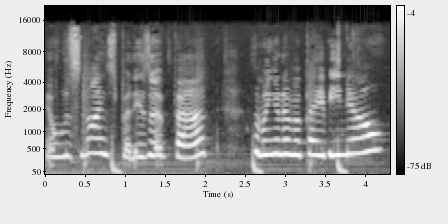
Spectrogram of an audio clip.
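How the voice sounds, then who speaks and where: A woman's voice: sits high, lively intonation, moderate pace, soft background music, voice pushed up. A woman voicing a sweet, earnest little girl in a story, childlike and easily flustered. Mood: tearful, worried.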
